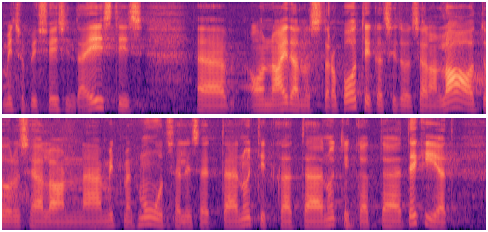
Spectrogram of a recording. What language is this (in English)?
Estonian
